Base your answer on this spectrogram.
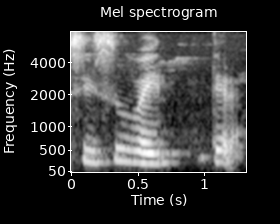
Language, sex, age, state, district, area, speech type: Kannada, female, 30-45, Karnataka, Koppal, urban, spontaneous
